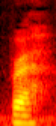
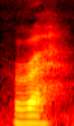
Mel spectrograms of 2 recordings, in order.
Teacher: This sound is known as the voice alveolar trill or the voice alveolar approximant, depending on the specific dialect. This sound is produced by vibrating the tip or the back of the tongue against the alveolar ridge, so it is never actually making contact with any part of the roof of the mouth.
